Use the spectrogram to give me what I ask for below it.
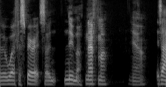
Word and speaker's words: pneuma: So pneuma. Nephma. Yeah. Is that how you pronounce it now? Yeah, Nephma.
